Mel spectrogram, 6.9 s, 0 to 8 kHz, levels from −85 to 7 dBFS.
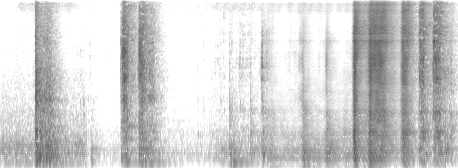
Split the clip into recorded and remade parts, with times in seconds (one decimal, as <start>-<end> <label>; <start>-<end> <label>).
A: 0.0-4.0 recorded; 4.0-6.2 remade; 6.2-6.9 recorded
